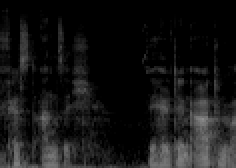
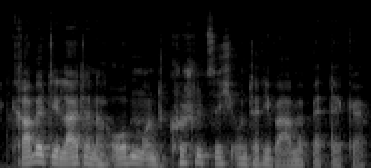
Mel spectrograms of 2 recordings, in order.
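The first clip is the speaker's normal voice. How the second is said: ordinary delivery, nothing marked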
